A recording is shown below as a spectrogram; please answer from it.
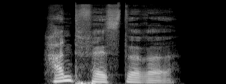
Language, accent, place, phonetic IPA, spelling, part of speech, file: German, Germany, Berlin, [ˈhantˌfɛstəʁə], handfestere, adjective, De-handfestere.ogg
- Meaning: inflection of handfest: 1. strong/mixed nominative/accusative feminine singular comparative degree 2. strong nominative/accusative plural comparative degree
